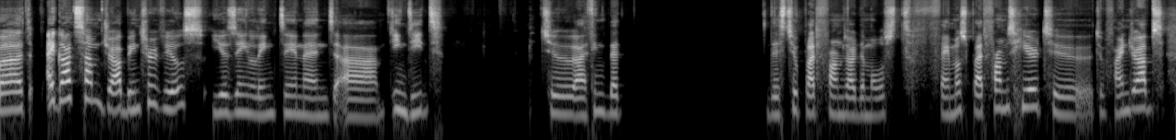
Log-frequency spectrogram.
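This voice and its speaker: With a Brazilian Portuguese accent, the voice has a bright, sharp tone, ordinary pitch variation, big swings in loudness, a fairly slow pace and long, frequent pauses, recorded very clean with a silent background and a dry, close sound with no echo. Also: woman, medium pitch for a woman. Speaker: economic development worker, panel guest. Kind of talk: live-streamed panel interview. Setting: livestream.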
